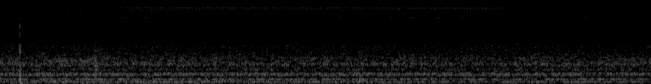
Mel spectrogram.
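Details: Honeybee swarm formed after bees were cut out of a tree, circling in the air; constant low, buzzing drone, steady in loudness, with a brief tap near the start.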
